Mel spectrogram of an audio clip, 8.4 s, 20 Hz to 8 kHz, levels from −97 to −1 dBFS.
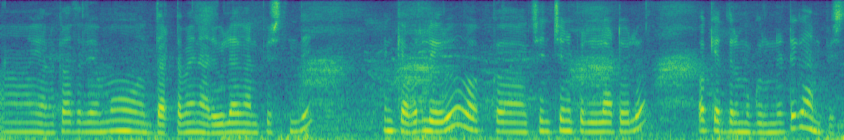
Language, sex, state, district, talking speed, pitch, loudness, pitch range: Telugu, female, Andhra Pradesh, Manyam, 105 wpm, 205 Hz, -16 LUFS, 195-220 Hz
